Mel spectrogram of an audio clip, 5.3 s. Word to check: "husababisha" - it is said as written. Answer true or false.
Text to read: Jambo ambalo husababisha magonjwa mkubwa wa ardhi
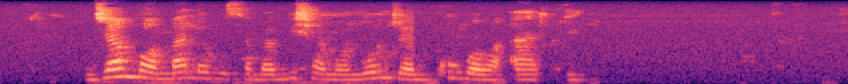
true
